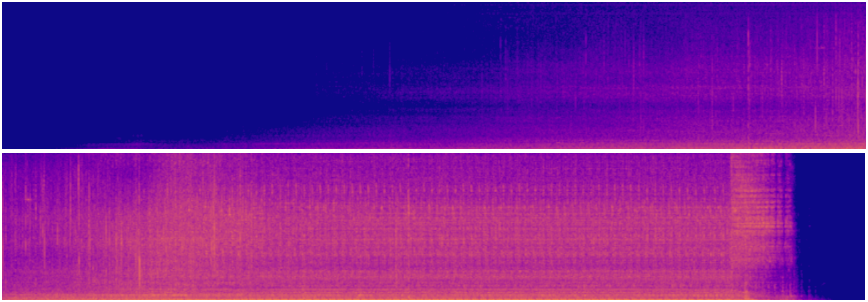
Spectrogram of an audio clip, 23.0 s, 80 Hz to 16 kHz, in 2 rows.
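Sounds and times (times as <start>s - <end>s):
cars approaching from left outdoors: 3.8s - 21.2s.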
